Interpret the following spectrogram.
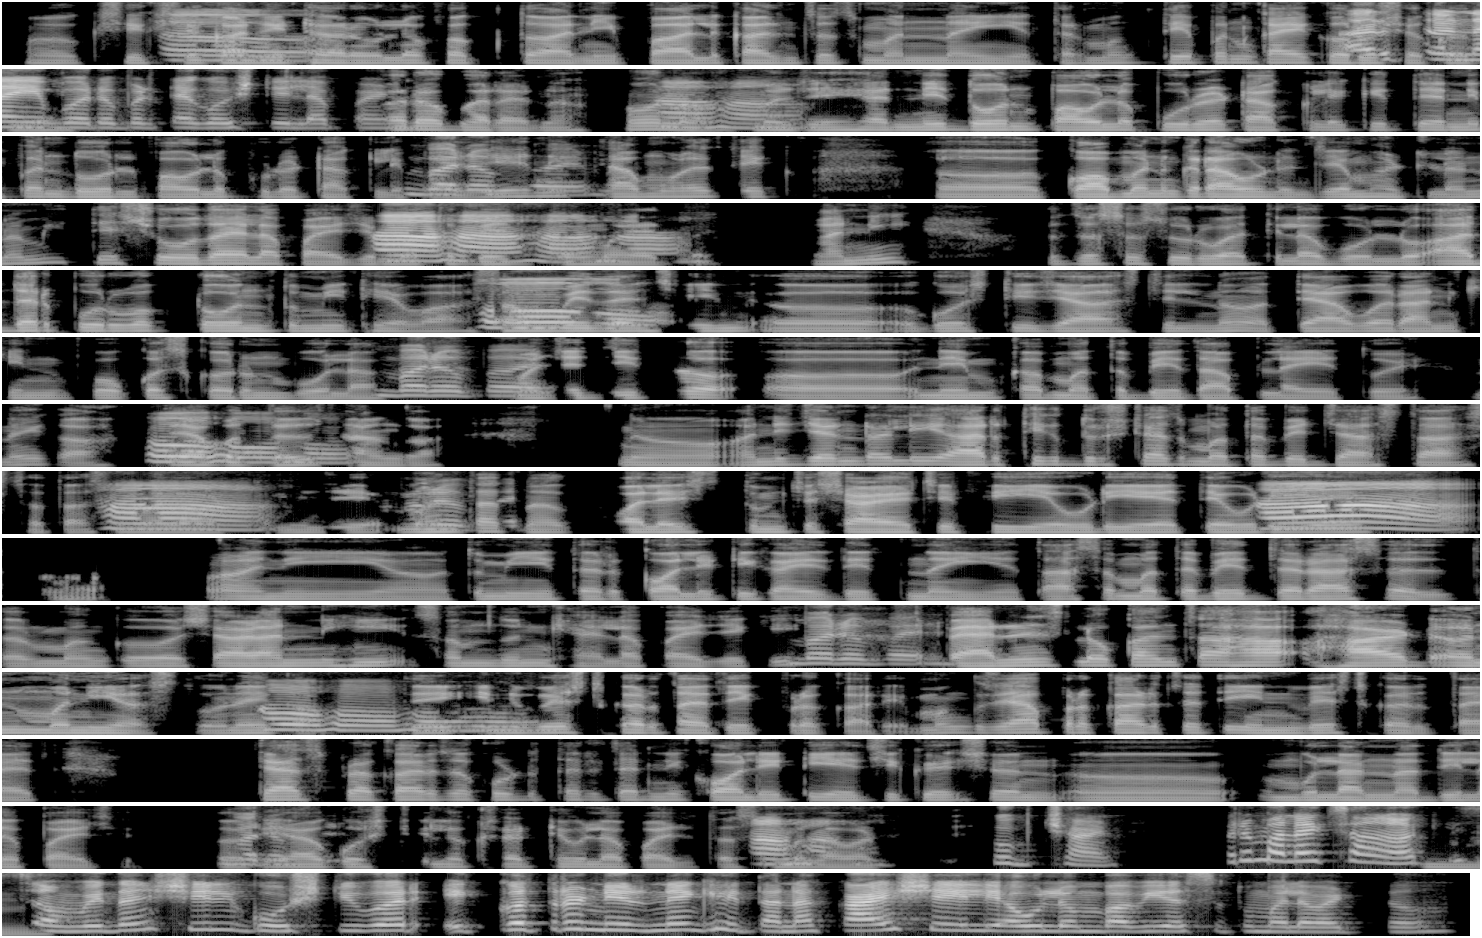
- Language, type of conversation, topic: Marathi, podcast, घरचे मार्गदर्शन आणि शाळेतील मार्गदर्शक यांच्यात ताळमेळ कसा ठेवता येईल?
- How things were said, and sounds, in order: static; distorted speech; in English: "जनरली"; tapping; horn; in English: "हार्ड अर्न मनी"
